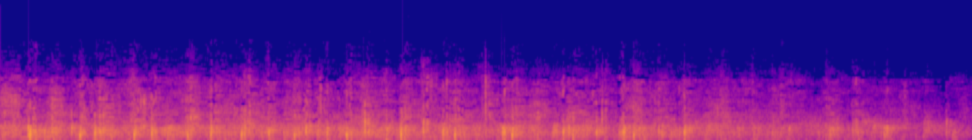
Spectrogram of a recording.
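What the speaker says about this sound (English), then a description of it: "She deserves another round of applause." A round of applause from an audience at a live public event marking one year since the Eaton Fire, steady, dense clapping at moderate volume that carries on evenly and fades a little toward the end.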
